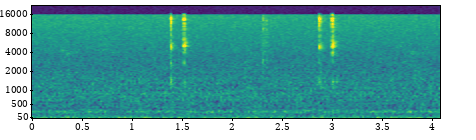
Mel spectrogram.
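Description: Near silence with faint computer mouse clicks: two quick double-clicks about a second and a half apart.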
